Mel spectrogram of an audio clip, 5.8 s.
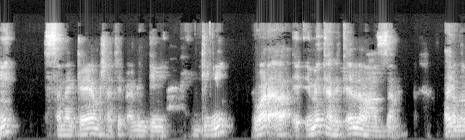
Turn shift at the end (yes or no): no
